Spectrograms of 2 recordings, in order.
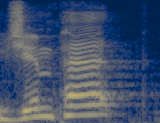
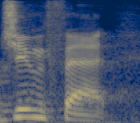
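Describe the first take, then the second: First: The second syllable starts with a p sound. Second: The second syllable starts with an f sound. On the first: This is how other people say it. "I've heard people say Jim Pat" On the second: This follows the spelling of the name. "when it comes to spelling, I want to say Jim Fat"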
